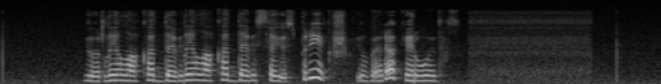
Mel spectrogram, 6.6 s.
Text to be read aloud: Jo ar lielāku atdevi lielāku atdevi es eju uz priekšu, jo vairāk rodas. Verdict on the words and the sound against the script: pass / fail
pass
